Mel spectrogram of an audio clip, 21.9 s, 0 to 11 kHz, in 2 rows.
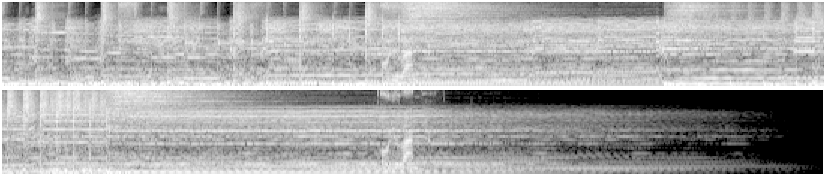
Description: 90s Classic Punk Rock Music

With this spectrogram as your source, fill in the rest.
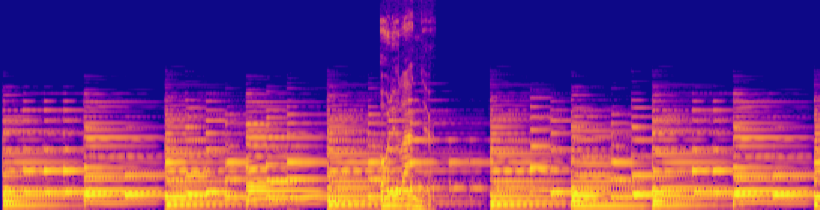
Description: Waltzing Matilda Piano; A beautiful Piano arrangement of the well known traditional tune

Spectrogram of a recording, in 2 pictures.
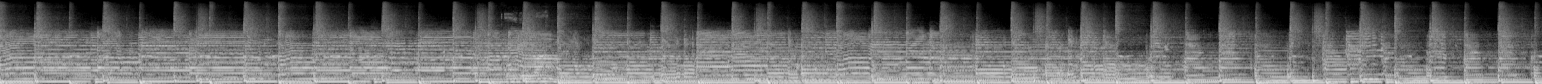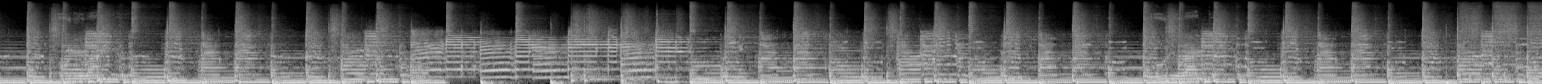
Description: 60s Mystery Man

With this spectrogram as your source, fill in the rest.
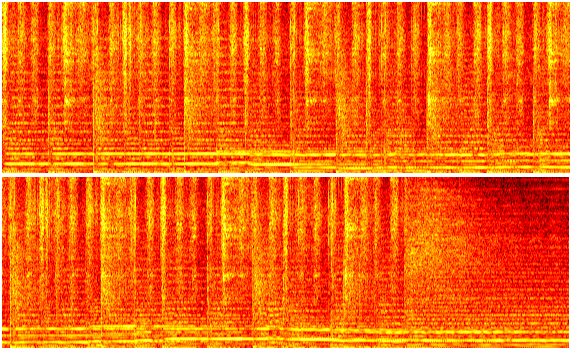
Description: Arabian Sea, An exoti; An exotic and colorful piece of World music. Groovy, powerful

